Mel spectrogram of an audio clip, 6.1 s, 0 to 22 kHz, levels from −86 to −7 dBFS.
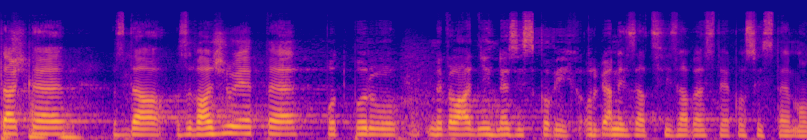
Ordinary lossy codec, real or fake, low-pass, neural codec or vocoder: Opus, 24 kbps; fake; 14.4 kHz; codec, 44.1 kHz, 7.8 kbps, DAC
